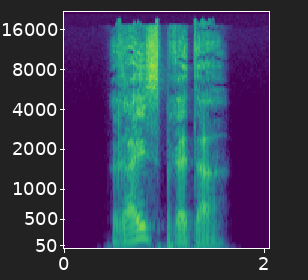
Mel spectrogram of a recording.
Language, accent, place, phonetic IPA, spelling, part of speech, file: German, Germany, Berlin, [ˈʁaɪ̯sˌbʁɛtɐ], Reißbretter, noun, De-Reißbretter.ogg
- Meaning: nominative/accusative/genitive plural of Reißbrett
